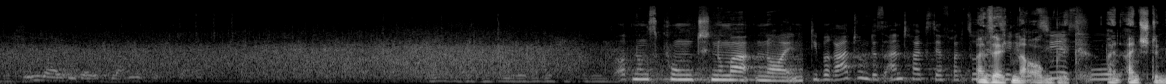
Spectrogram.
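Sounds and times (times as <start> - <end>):
applause in parliament chamber: 0.0 - 6.9
speech: 0.2 - 1.6, 6.2 - 11.6
faint voices murmuring: 9.8 - 11.6.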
